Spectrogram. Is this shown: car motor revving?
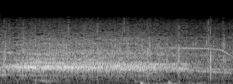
no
